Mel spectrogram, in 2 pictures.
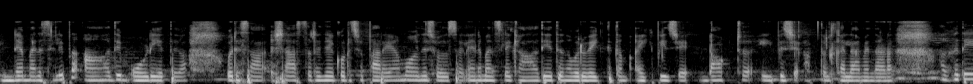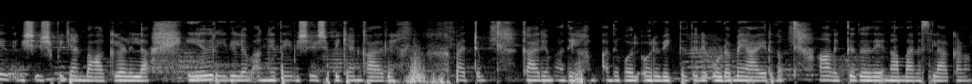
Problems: background sounds at intervals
